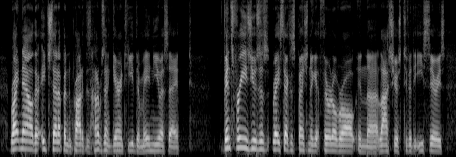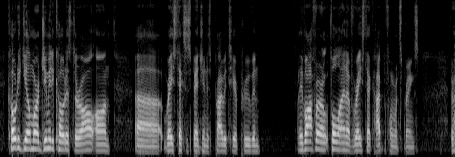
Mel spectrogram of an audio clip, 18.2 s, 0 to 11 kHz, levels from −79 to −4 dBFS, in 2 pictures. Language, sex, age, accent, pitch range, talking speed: English, male, 30-49, American, 130-165 Hz, 175 wpm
